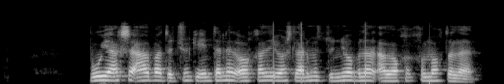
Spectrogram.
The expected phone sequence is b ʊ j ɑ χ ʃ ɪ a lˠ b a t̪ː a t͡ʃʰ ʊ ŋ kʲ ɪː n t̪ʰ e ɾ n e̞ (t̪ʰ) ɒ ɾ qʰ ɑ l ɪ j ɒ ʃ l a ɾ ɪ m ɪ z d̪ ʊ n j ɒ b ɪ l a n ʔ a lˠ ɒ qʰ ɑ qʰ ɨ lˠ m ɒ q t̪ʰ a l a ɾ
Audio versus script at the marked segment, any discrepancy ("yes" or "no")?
yes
